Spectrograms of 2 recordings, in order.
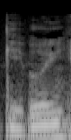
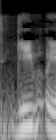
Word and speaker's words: Ghibli: Ghibli. – It's Ghibli. Yeah, okay, I was going to say Ghibli's correct, but Ghibli.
